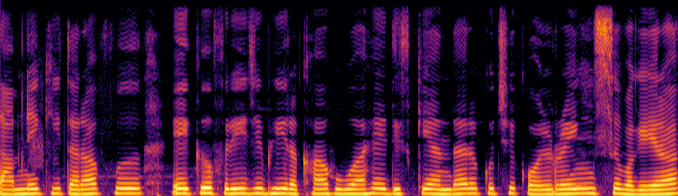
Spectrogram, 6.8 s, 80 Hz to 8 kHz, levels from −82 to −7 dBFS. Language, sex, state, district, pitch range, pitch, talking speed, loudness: Hindi, female, Bihar, West Champaran, 185-200 Hz, 195 Hz, 135 wpm, -14 LUFS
